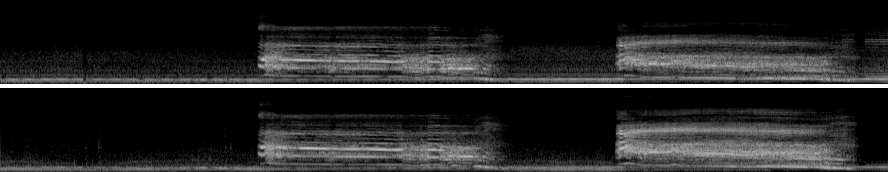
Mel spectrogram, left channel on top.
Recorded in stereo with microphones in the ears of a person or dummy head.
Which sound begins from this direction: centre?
A scream, at 2.6 s.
